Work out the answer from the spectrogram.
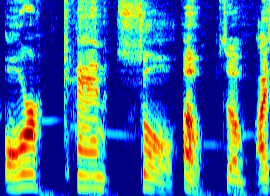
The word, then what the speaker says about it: Arkansas: you're going to jail they got the right way to pronounce it right here or can saul oh so i said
